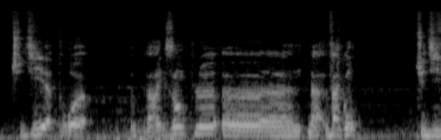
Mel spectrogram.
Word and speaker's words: wagon: Tu dis V, wagon comme si tu prononçais un V, pas ouais. comme un W. Oui, c'est vrai. Tu dis pas wagon. Oui, oui, c'est vrai, c'est vrai. Donc, en Alsace, ils prononcent les W en V.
